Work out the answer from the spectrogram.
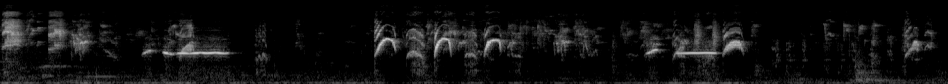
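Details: Cockatiel singing a series of arched whistled notes in quick runs of three or four, mixed with level drawn-out whistles and raspy chatter.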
